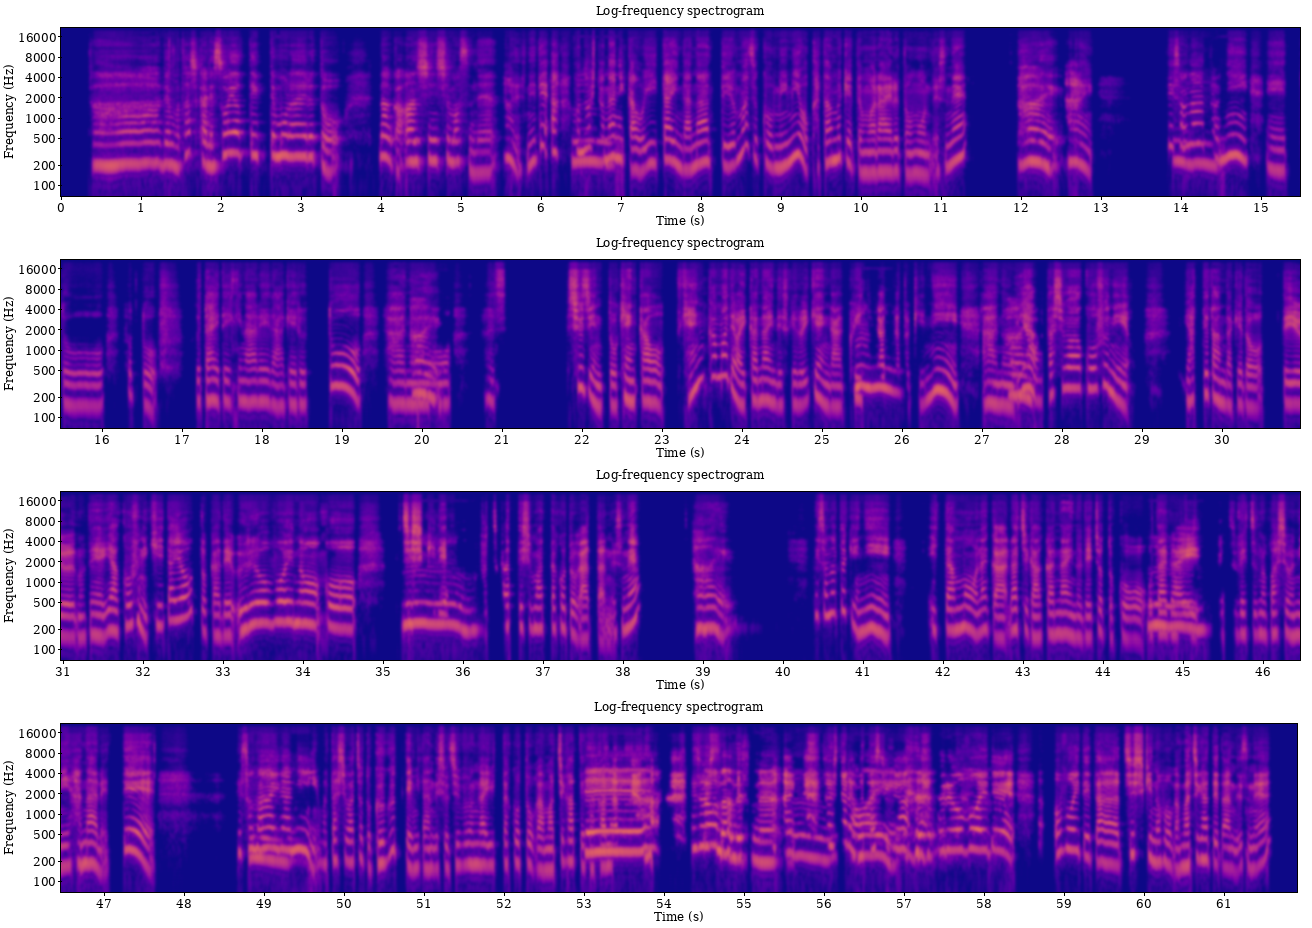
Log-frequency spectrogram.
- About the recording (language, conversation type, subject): Japanese, podcast, うまく謝るために心がけていることは？
- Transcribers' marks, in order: other noise; "うろ覚え" said as "うる覚え"; chuckle; "うろ覚え" said as "うる覚え"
